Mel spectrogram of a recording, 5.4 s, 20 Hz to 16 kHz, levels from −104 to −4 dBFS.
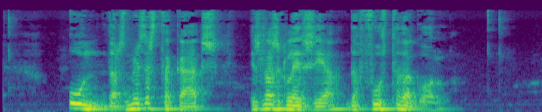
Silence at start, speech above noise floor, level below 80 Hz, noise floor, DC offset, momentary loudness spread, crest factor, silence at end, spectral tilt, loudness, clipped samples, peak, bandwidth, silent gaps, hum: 0.7 s; 40 dB; -54 dBFS; -59 dBFS; under 0.1%; 12 LU; 18 dB; 0.95 s; -6 dB/octave; -20 LUFS; under 0.1%; -4 dBFS; 11.5 kHz; none; none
